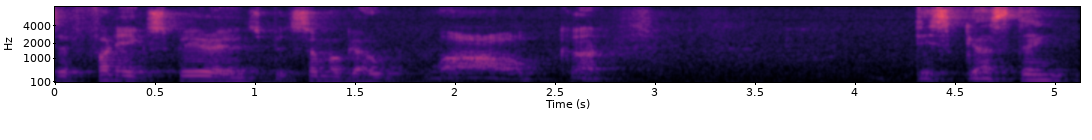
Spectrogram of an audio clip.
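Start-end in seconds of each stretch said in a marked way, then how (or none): 1.9-5.1 imitated appalled reaction, breathy then higher; mock disgust. Imitating someone shocked by the habits, mock disgust. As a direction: recoil as an appalled onlooker would.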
